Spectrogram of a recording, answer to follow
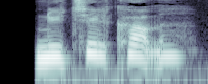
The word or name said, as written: nytilkommen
